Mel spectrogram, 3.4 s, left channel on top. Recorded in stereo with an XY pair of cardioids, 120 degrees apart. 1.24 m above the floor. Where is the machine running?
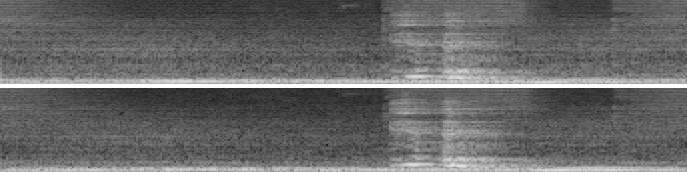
65° left, 0.9 m.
